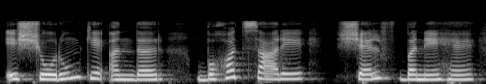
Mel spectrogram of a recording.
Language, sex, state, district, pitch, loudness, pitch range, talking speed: Hindi, female, Jharkhand, Ranchi, 235 Hz, -14 LUFS, 225-260 Hz, 110 wpm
